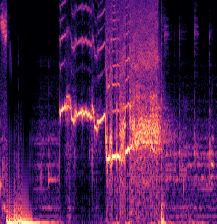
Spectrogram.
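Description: A person singing along to a song in a loud, shrieking falsetto, close to screaming. A very high note is held from about a second in, then drops to a lower held note before cutting off near the end.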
